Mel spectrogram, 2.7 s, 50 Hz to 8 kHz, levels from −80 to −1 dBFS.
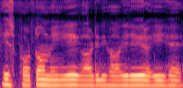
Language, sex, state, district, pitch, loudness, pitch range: Hindi, female, Haryana, Jhajjar, 125 Hz, -15 LUFS, 125-130 Hz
